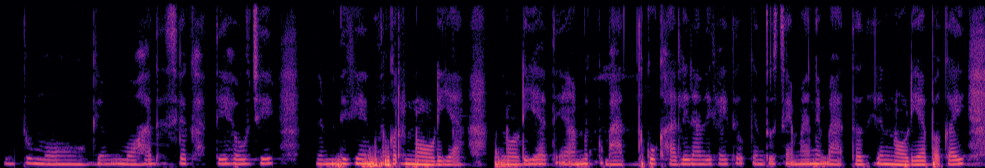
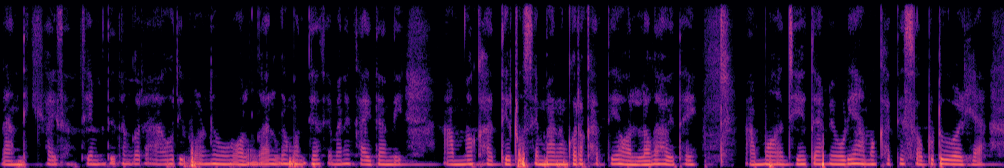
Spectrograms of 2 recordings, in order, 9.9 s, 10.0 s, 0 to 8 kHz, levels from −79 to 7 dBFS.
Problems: constant background noise, background conversations at intervals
